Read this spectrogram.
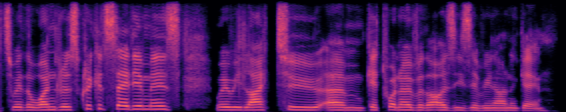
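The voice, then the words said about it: South African accent. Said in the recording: “I'm just picking up a bit of an accent there ... you're a very proud South African”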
